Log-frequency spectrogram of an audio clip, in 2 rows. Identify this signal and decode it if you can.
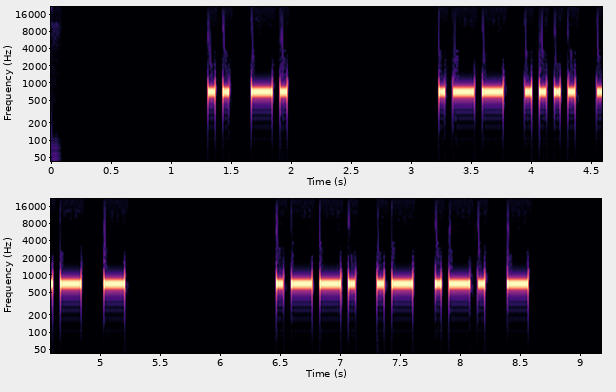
Morse code, heard as a keyed tone, about 20 wpm, 700 Hz. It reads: IN WHAT PART
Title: 3x Word-Spacing - Sentences from Top 200 Words - 20wpm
